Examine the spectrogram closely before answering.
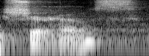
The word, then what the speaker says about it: Schuurhuis: our guests uh my name is Roy Henry sherouse pronounced in my native tongue of my Dutch parents would be house my pronouns are he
